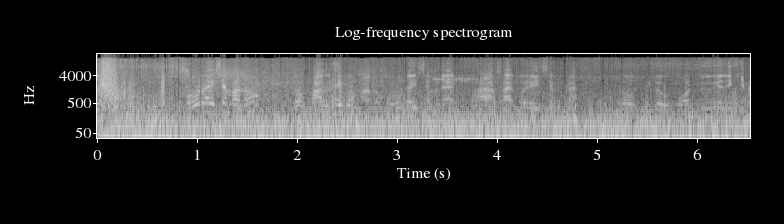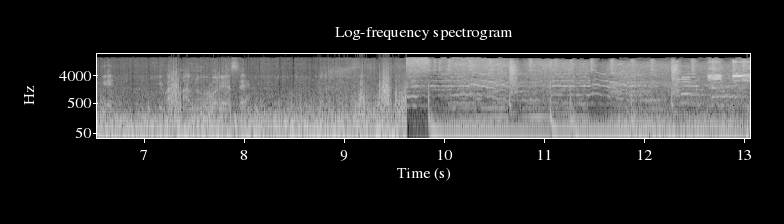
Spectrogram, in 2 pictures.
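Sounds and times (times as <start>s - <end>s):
wind buffeting and road noise: 0.0s - 9.7s
man talking: 0.8s - 8.2s.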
